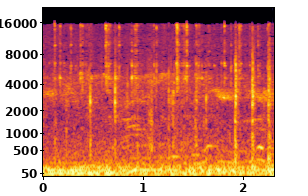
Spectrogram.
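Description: Plastic sieve being shaken and tapped over a steel plate to sift gram flour: faint, irregular small taps and knocks, several a second.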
